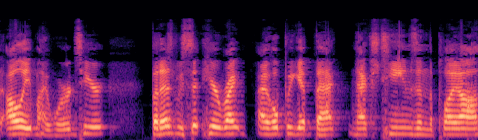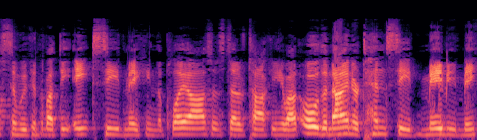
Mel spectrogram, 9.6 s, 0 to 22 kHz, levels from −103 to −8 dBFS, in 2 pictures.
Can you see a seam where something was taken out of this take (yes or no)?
yes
